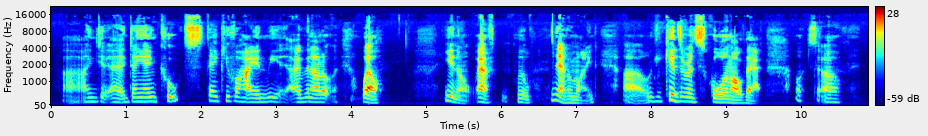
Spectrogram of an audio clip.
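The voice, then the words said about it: Bad put-on New Jersey woman's accent. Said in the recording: “She wants it to be a New Jersey woman's accent... this terrible accent”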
